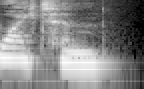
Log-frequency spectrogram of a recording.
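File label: "whiten", British English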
